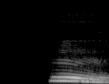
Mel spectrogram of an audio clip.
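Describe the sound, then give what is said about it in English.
A single voiced exhale, deep and sigh-like, taken as part of a guided breathing moment. It swells quickly and holds for under a second, sinking slightly in pitch, heard alone with no talk. “Deep breath and exhale.”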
